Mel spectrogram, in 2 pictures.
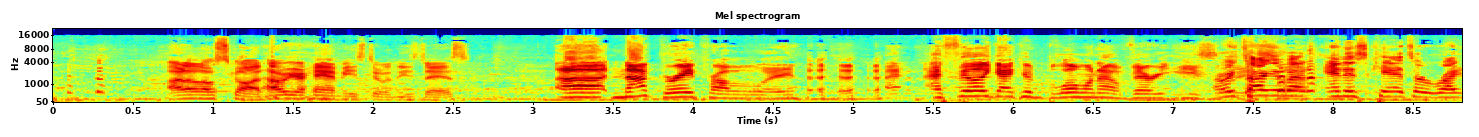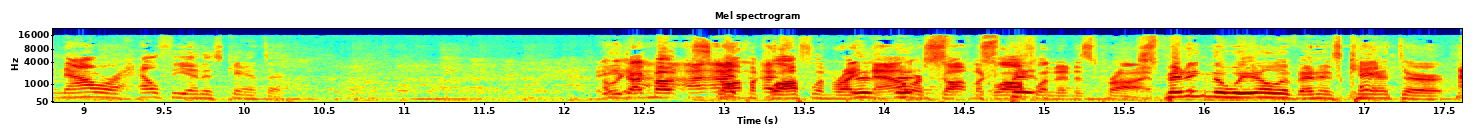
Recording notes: live at Lord Hobo Brewing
